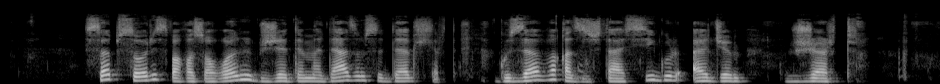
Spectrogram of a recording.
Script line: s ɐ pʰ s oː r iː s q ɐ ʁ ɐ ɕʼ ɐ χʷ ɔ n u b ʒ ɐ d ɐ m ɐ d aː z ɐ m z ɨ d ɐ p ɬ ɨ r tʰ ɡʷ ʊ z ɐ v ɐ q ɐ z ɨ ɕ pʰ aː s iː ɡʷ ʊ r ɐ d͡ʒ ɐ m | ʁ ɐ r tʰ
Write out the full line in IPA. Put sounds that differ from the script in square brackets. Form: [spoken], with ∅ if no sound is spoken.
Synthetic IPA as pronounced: s ɐ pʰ s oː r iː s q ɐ ʁ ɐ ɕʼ ɐ [ʁʷ] ɔ n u b ʒ ɐ d ɐ m ɐ d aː z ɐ m [s] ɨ d ɐ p ɬ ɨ r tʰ ɡʷ ʊ z ɐ v ɐ q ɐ z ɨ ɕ [tʰ] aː s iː ɡʷ ʊ r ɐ d͡ʒ ɐ m | [ʒ] ɐ r tʰ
